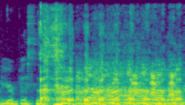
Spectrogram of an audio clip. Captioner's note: laughter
